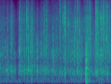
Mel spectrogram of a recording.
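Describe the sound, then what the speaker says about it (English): Wrapping paper torn off a mailed Christmas package in a run of close crinkling rips, with one sharp louder tear near the end and no talk over it. "Rip the paper."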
